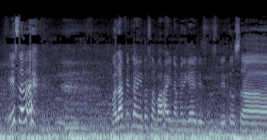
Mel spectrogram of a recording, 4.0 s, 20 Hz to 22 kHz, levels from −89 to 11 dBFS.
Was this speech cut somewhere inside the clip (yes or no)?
no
